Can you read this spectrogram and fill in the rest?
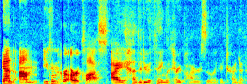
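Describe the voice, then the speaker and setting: A woman's voice: on the low side, fairly even intonation, normal speed, sharp tone, a little hiss or hum. A teenage girl chatting casually to camera about books, rambling with lots of fillers and little laughs. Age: teens. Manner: rambling, filler-heavy, giggly. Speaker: book vlogger.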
